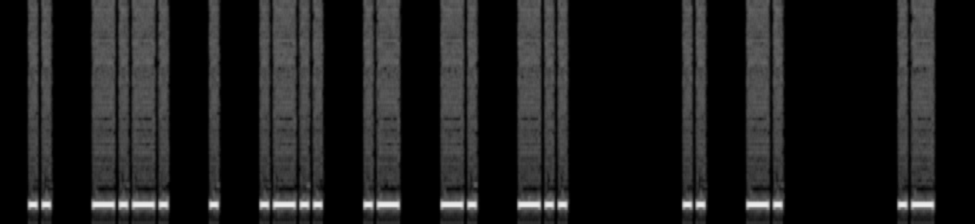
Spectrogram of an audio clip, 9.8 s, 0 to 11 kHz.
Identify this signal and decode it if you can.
Morse code, heard as a keyed tone, about 18 wpm, spaced as for 12 wpm, 1000 Hz. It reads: ICELAND IN A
